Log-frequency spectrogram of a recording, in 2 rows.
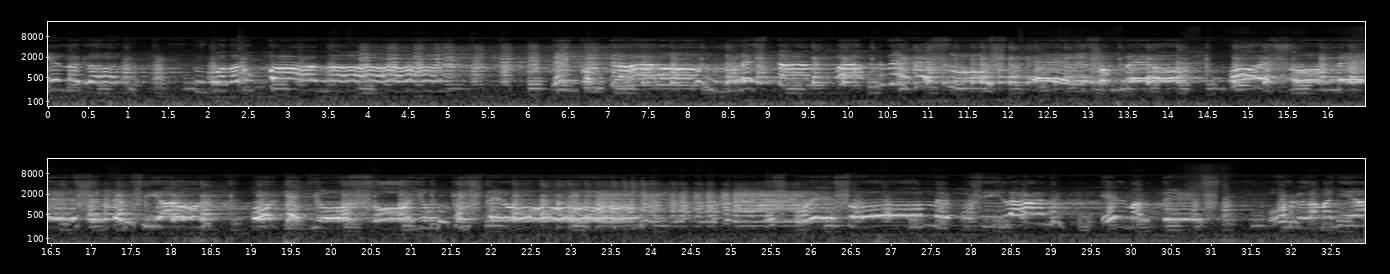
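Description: A song with singing played back from cassette on a Philips D6620 portable mono cassette recorder, thin with no bass. The pitch wavers, which the owner puts down to bad drive belts.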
